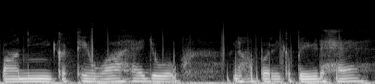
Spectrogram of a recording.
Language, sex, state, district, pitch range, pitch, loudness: Hindi, male, Himachal Pradesh, Shimla, 125-135 Hz, 130 Hz, -14 LUFS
